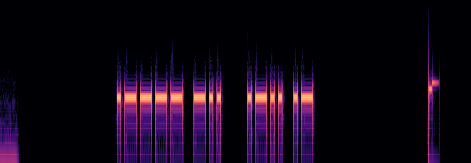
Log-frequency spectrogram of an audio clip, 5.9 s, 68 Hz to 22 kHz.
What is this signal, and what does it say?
Morse code, heard as a keyed tone, about 25 wpm, 700 Hz. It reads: 1D LA
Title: Field Day Exchanges - 25wpm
